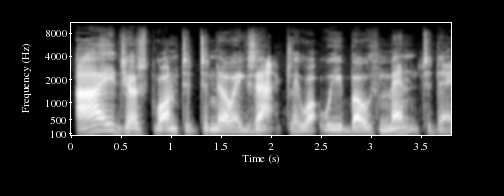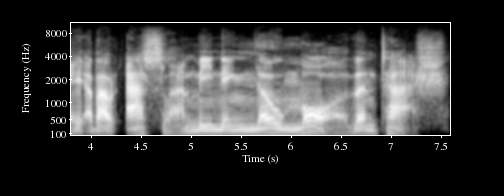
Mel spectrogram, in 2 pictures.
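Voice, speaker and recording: A man voicing a sly male cat who talks in a silky, purring, smoothly cunning way. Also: on the low side, expressive, slow, hardly any pauses, no echo. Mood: scheming. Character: sly, silky-voiced scheming tomcat. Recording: dull, dry recording.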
